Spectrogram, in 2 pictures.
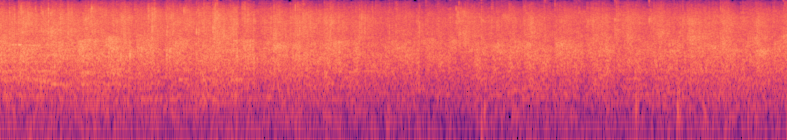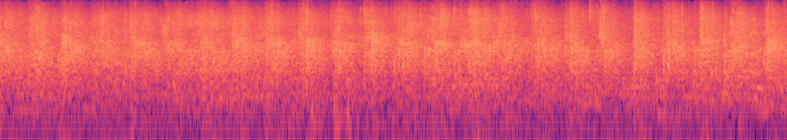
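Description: A large audience applauds and claps steadily in an echoing hall.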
